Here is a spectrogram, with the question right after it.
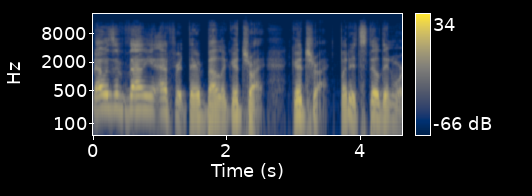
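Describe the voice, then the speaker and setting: Speaking in an ordinary speaking voice with an American accent, a man with a fairly high pitch uses lively intonation at a moderate pace in a very clean recording with a silent background and a dry, close sound with no echo. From New York. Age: 30s. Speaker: wrestling live-stream host. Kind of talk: live stream chat reacting to chat. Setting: live stream. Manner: casual, conversational.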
